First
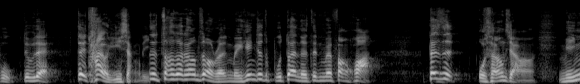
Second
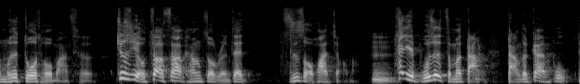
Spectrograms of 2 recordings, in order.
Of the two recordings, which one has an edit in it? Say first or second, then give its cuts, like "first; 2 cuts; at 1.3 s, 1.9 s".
first; 1 cut; at 1.5 s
